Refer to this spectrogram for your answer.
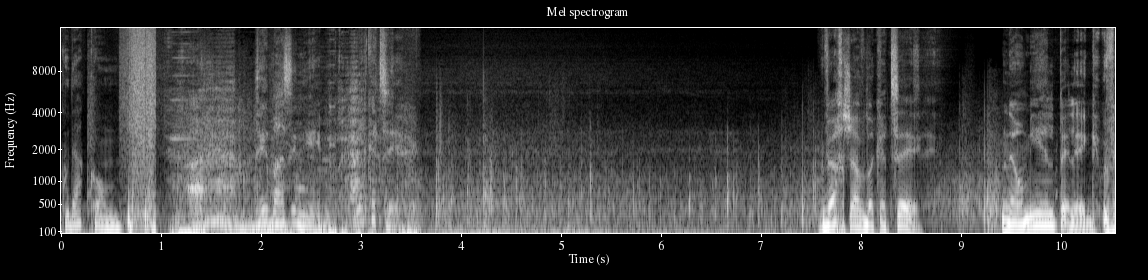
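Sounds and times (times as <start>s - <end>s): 
speech: 0.0s - 3.8s, 7.6s - 8.7s, 9.4s - 10.5s
fireworks crackling and popping: 0.6s - 1.5s, 3.7s - 9.7s.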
